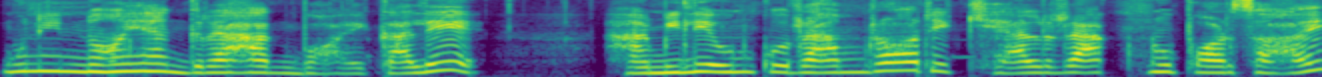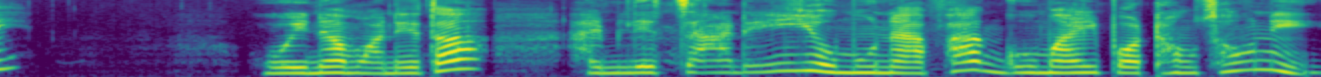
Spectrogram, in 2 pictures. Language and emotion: Nepali, fearful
